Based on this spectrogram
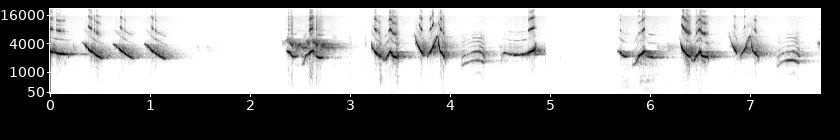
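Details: Rose-breasted grosbeak song: three quick matching whistled notes, then looping, warbling phrases in bursts broken by short silences.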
